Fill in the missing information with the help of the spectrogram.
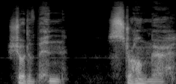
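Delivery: faint dying whisper. Acted. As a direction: breathe the last words out.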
